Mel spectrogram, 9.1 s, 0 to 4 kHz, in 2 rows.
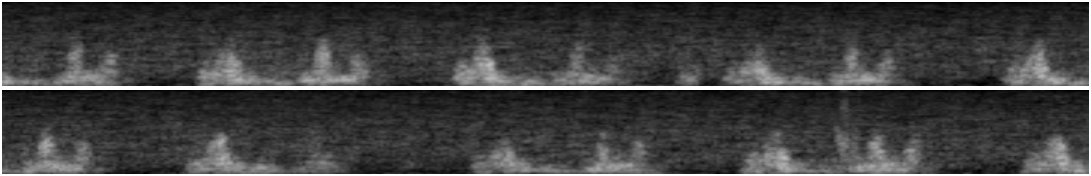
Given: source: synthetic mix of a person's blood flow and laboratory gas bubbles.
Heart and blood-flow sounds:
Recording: Doppler ultrasound of blood flow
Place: precordium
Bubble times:
7.99-8.09 s: bubbles
From the record:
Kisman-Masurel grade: 121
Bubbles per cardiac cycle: 1 to 2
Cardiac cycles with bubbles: 10 to 50%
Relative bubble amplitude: barely perceptible (0.100 to 0.250)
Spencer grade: 2 (many but less than half of the cardiac periods contain bubble signals, singularly or in groups)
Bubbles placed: only in the low amplitude regions of the cardiac cycle

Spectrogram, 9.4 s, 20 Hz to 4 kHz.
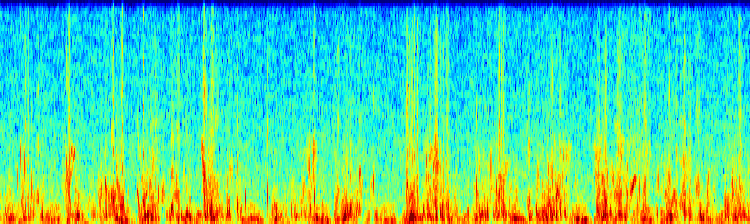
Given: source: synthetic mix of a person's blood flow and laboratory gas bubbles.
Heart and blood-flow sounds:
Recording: Doppler ultrasound of blood flow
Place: precordium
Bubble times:
0.00-0.15 s: bubbles
0.18-0.59 s: bubbles
0.77-0.98 s: bubbles
1.13-1.61 s: bubbles
1.68-2.44 s: bubbles
2.50-3.12 s: bubbles
3.31-3.44 s: bubbles
3.62-3.97 s: bubbles
4.01-4.07 s: bubbles
4.17-4.56 s: bubbles
4.63-4.71 s: bubbles
5.05-5.75 s: bubbles
5.83-5.88 s: bubbles
5.92-6.50 s: bubbles
6.58-7.27 s: bubbles
7.42-8.14 s: bubbles
8.20-8.95 s: bubbles
9.03-9.39 s: bubbles
From the record:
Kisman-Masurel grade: 342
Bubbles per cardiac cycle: rolling drumbeat, 9 or more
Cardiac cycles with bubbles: 100%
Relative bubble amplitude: moderate (0.250 to 0.450)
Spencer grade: 3 (all of the cardiac periods contain showers or single bubble signals, but not dominating or overriding the cardiac motion signals)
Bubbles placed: anywhere in the cardiac cycle

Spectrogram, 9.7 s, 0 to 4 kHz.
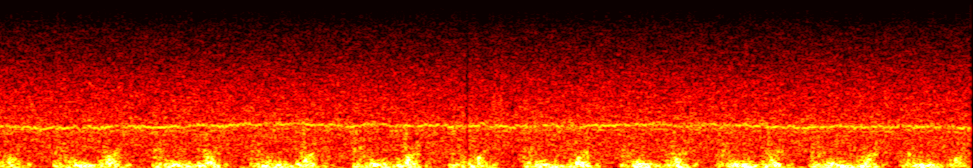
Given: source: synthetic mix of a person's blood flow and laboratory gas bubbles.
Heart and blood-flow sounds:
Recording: Doppler ultrasound of blood flow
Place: precordium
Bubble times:
no bubbles
From the record:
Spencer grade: 0 (complete lack of bubble signals)

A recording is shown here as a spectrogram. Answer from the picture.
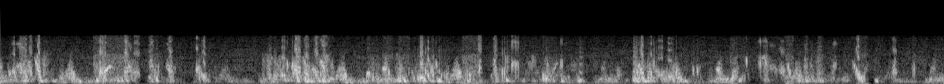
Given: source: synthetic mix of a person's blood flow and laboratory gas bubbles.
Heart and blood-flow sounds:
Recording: Doppler ultrasound of blood flow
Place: precordium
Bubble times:
0.06-0.59 s: bubbles
0.93-1.41 s: bubbles
1.48-1.63 s: bubbles
1.66-1.76 s: bubbles
1.95-2.11 s: bubbles
2.61-3.35 s: bubbles
3.61-4.48 s: bubbles
4.62-4.83 s: bubbles
4.90-5.85 s: bubbles
6.31-6.87 s: bubbles
6.90-7.04 s: bubbles
7.29-7.50 s: bubbles
7.57-8.38 s: bubbles
8.51-8.71 s: bubbles
8.74-8.80 s: bubbles
8.91-8.98 s: bubbles
9.12-9.17 s: bubbles
From the record:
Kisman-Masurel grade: 343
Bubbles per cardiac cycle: rolling drumbeat, 9 or more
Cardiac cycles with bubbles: 100%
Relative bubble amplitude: loud (0.450 to 0.775)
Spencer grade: 3 (all of the cardiac periods contain showers or single bubble signals, but not dominating or overriding the cardiac motion signals)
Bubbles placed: only in the low amplitude regions of the cardiac cycle

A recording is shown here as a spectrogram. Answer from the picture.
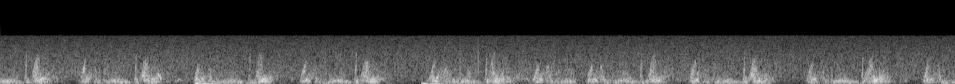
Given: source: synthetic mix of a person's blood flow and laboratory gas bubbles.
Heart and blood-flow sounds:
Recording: Doppler ultrasound of blood flow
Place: precordium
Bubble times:
0.00-0.03 s: bubbles
From the record:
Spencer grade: 2 (many but less than half of the cardiac periods contain bubble signals, singularly or in groups)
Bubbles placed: only in the low amplitude regions of the cardiac cycle

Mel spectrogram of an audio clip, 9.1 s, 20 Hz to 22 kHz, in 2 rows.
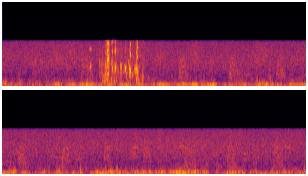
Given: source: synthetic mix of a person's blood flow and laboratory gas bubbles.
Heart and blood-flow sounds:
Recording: Doppler ultrasound of blood flow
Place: subclavian vein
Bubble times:
1.30-1.36 s: bubbles
1.43-2.15 s: bubbles
From the record:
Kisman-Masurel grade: 212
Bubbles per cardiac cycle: several, 3 to 8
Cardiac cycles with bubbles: 1 to 10%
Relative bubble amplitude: moderate (0.250 to 0.450)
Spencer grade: 1 (occasional bubble signal discernible with the cardiac motion signal, with majority of cardiac periods free of bubbles)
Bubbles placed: anywhere in the cardiac cycle

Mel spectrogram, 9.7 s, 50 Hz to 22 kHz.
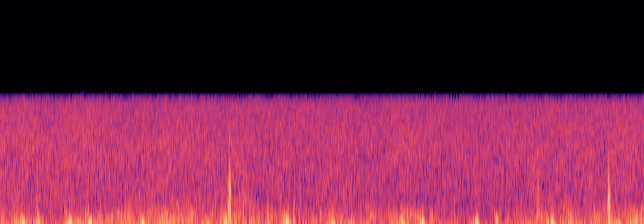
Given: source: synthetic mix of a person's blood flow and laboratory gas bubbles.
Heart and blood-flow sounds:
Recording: Doppler ultrasound of blood flow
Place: subclavian vein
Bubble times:
no bubbles
From the record:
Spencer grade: 0 (complete lack of bubble signals)

